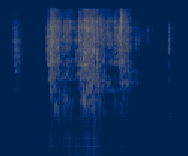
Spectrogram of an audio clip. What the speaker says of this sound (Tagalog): Lalagyan ko kaunting tubig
